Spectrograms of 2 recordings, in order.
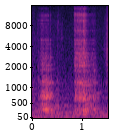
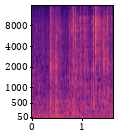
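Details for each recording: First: Raleigh Detour 2 wheel, already nearly true, spinning in truing stand with gauge arms set very close: raspy scrub about every two-thirds of a second, once per turn, as the out-of-true spot catches a gauge arm; rim rubbing. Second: Raleigh Detour 2 on the stand after new derailleur hanger, shifter and tune-up; light crisp freewheel and chain ticking with clean shift clicks, no grinding or skipping; shifting sounds properly adjusted.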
